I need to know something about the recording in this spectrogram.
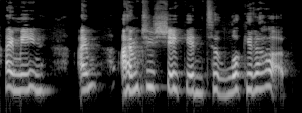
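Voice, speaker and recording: A woman's voice: sits high, fairly even intonation, normal speed, natural voice. A woman playing a frantic, demanding married woman, overwrought and melodramatic in a retro radio thriller style. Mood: desperate, indignant.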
